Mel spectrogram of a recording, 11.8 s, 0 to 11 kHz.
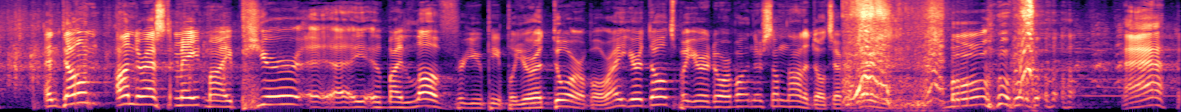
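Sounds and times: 
speech: 0:00.5 - 0:11.8
voice imitating a zipper being pulled down: 0:08.4 - 0:10.6
laughter: 0:09.5 - 0:11.8.

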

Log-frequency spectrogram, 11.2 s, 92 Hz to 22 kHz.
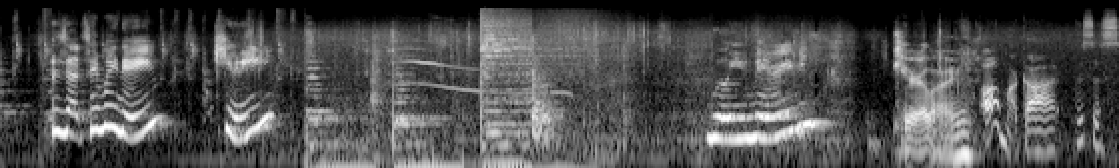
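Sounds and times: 
speech: 0:00.5 - 0:03.2, 0:07.1 - 0:08.3, 0:08.9 - 0:11.1
cat meowing in a cat cafe: 0:03.9 - 0:06.0.

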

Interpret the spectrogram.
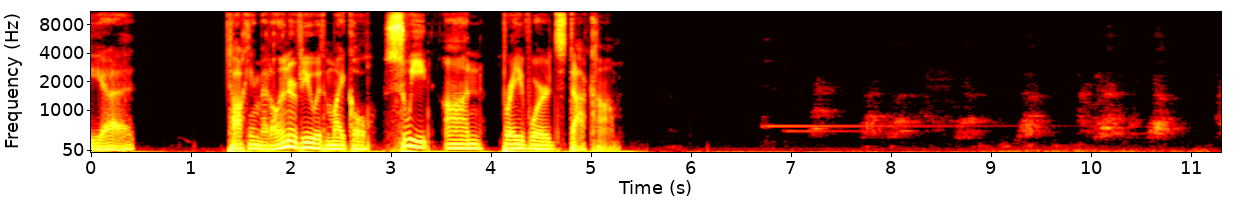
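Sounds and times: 
speech: 0:00.0 - 0:00.5, 0:01.4 - 0:05.4
doorbell chiming: 0:06.7 - 0:09.9
dog barking: 0:07.2 - 0:11.2.

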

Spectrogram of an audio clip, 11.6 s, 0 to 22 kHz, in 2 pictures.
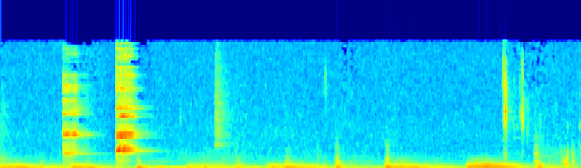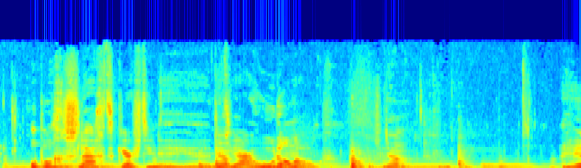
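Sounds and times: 
warm humming background: 0:00.0 - 0:09.3
glasses clinking in a toast at a Christmas dinner: 0:00.6 - 0:01.6
speech: 0:06.1 - 0:10.0, 0:11.4 - 0:11.6.

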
